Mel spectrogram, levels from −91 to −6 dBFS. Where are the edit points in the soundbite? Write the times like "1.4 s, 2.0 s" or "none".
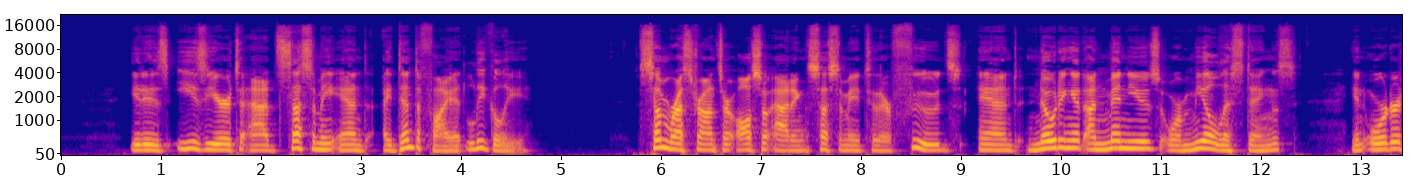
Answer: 5.5 s

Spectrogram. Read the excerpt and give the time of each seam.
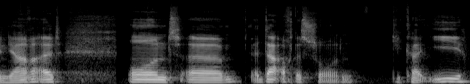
1.2 s, 2.4 s, 2.9 s

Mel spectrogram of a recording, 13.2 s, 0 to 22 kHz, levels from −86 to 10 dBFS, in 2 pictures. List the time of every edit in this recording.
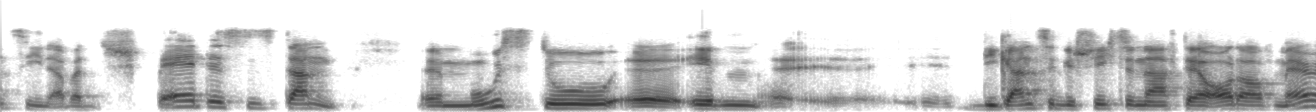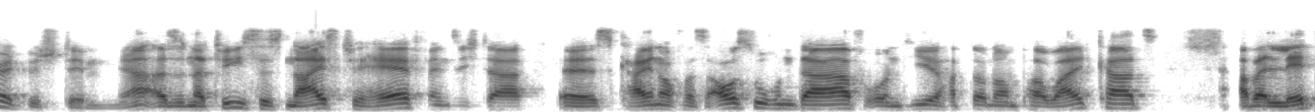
9.3 s

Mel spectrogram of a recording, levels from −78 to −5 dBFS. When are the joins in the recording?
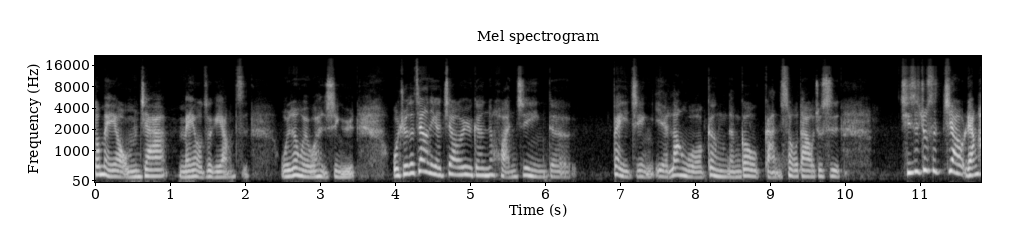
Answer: none

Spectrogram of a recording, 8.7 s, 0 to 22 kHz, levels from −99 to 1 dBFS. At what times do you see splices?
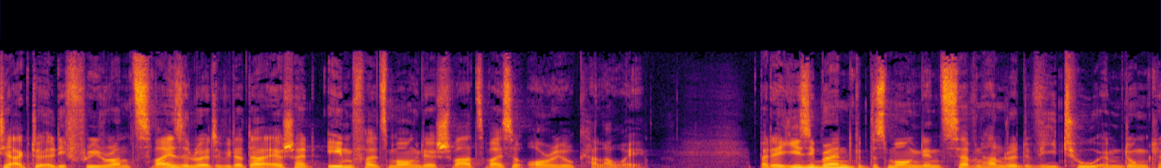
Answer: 1.8 s

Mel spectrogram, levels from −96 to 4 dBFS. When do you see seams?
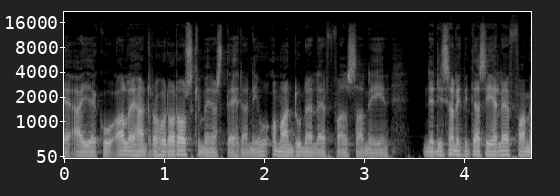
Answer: none

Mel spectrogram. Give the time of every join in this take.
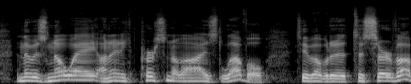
1.3 s

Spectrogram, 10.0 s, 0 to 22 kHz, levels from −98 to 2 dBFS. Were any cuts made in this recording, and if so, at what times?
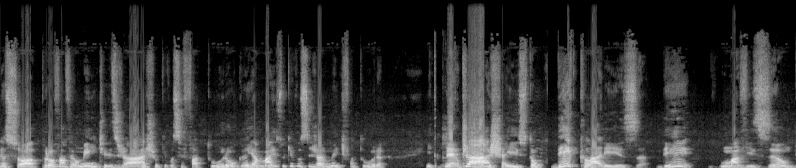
5.4 s, 5.8 s, 6.8 s

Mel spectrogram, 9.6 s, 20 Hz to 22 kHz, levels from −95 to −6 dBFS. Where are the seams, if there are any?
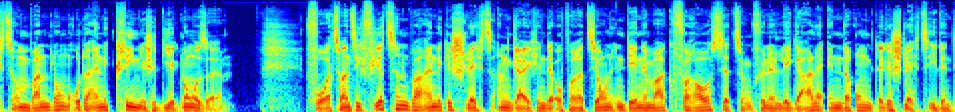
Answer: none

